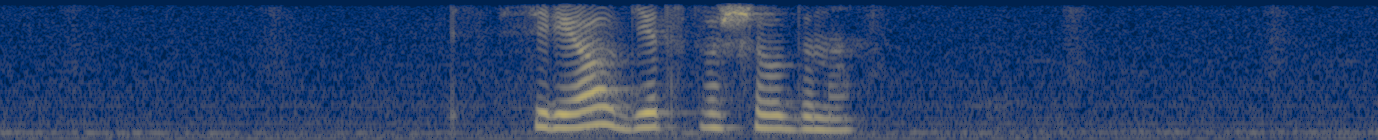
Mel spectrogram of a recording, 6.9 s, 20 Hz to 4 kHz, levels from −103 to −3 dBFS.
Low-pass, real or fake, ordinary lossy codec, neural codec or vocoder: 3.6 kHz; real; none; none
